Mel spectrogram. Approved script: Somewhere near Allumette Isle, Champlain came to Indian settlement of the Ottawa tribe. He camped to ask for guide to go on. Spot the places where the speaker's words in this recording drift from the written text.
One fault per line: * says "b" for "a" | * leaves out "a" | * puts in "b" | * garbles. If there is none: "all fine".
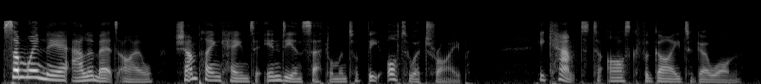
all fine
